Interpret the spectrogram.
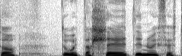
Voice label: "lled", Welsh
